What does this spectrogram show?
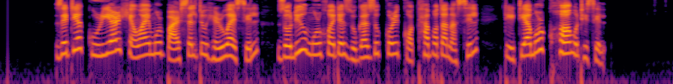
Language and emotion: Assamese, angry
